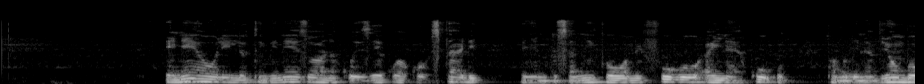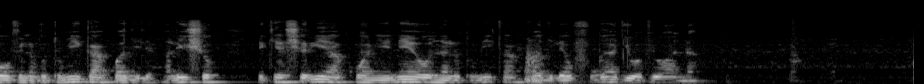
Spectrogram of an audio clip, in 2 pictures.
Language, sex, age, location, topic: Swahili, male, 25-35, Dar es Salaam, agriculture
